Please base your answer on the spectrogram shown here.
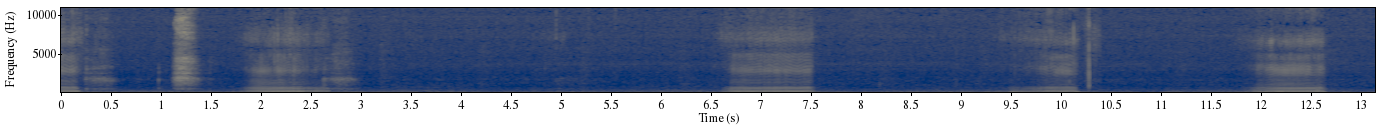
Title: Snoring kitty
